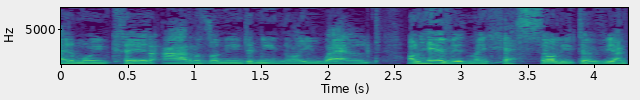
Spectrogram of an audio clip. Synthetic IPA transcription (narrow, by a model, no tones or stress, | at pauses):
ɛrmʊɨnkʰrejɾaɾðɔnindəminɔiwɛlˠd̥ | ɔndɦɛvɨdmanɬɛsɔlˠidəvja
